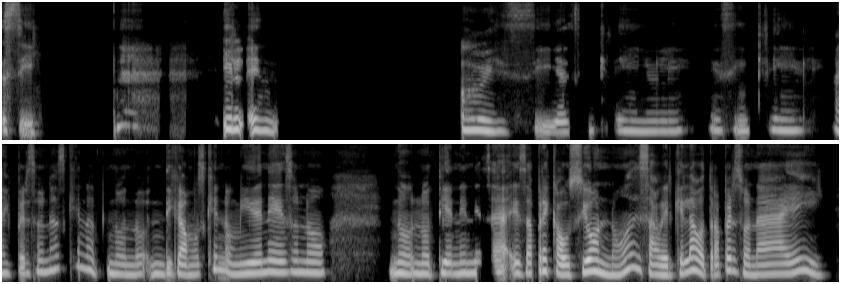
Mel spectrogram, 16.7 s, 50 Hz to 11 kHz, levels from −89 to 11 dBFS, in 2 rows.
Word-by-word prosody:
sí. - - -5 1.8
Y 250 - +5
el - - +1
en 215 -2 0 1.9
Oy, 215 -3 +1
sí, 100 - -7
es 195 0 -3 0.2
increíble, 205 0 -8 0.2
es 230 +1 -10
increíble. 220 0 -7
Hay 210 -1 -2
personas 235 +8 -3
que 335 - -12
no 270 -8 -3
no 195 -3 -1
no, 185 +2 -3
digamos 190 -1 0
que 285 - -3
no 250 -6 0
miden 205 +4 +3
eso, 225 0 +2
no, 215 -1 0 0.6
no 210 -2 +2
no 200 -2 +1
tienen 205 +2 +1
esa 115 0 +1
esa 205 +1 0
precaución, 225 -1 +5
¿no? 185 +10 +1
De 300 - -1
saber 185 -8 +2
que 205 - -1
la 255 +4 +5
otra 185 -4 +1
persona: 195 -5 +1
"Hey, 210 -5 -1
210 Hz, 130 wpm, -23 LUFS, 195-225 Hz, 1.9 s, Y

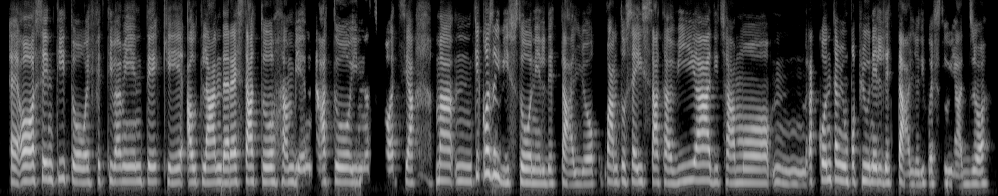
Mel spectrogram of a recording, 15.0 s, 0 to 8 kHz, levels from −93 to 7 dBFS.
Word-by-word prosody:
Eh, 215 -3 +2
ho 230 +1 +7
ho 240 - +7
sentito 245 -3 -1
effettivamente 230 0 -3
che 215 -1 -3
Outlander 215 0 +3
è 220 - +7
stato 225 0 +3
ambientato 220 +1 -1
in 215 0 -4 0.2
Scozia. 210 0 -3 0.3
Ma, 240 -1 +4
mhmm, 230 -1 -4
che 320 +6 -6
cosa 350 -1 +5
hai 315 - +4
visto 210 0 -1
nel 200 -1 -2
dettaglio? 190 -1 -3
Quanto 225 0 0
sei 225 0 -1
stata 215 -2 0
via? 245 +3 +3
Diciamo, 210 -1 -1
mhmm, 195 -4 -8
raccontami 250 +2 +1
un 230 - +1
po' 240 - -3
più 240 0 -2
nel 225 -1 +1
dettaglio 200 -4 0
di 195 - -7
questo 195 0 -8
viaggio. 190 +2 -3
220 Hz, 140 wpm, -23 LUFS, 210-230 Hz, 0.3 s, ho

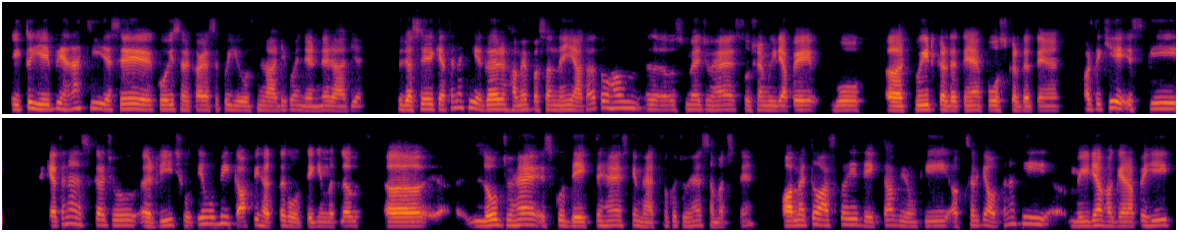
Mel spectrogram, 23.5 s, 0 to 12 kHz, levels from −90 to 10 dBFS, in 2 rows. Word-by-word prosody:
एक 145 - -5
तो 185 - +5
ये 155 -3 +4
भी 175 +4 +2
है 145 - +5
ना 180 - +3
कि 180 -2 -4
जैसे 150 0 +6
कोई 145 0 0
सरकार 140 -1 0
ऐसे 140 +2 -5
कोई 150 -1 -7
योजना 130 0 -6
ला 130 - 0
रही 130 - -8
है, - - -9
कोई 145 0 -9
निर्णय 125 +1 -1
ला 125 -2 0
रही 125 +1 -8
है, - - -9
तो 145 - -15
जैसे 145 +3 +2
कहते 145 - +1
हैं - - -6
ना 205 - -6
कि 195 -2 -2
अगर 150 0 +4
हमें 145 +2 -2
पसंद 140 0 -4
नहीं 140 +2 0
आता, 125 +6 -1
तो 200 +3 -4
हम 190 0 -3
अ, - - -5 0.2
उसमें 145 +1 -4
जो 140 -1 -9
है, 145 +1 +2
सोशल 140 -1 -4
मीडिया 135 0 +3
पे 140 0 +7 0.3
वो 140 +1 -1 0.3
अ, 130 -1 +9
ट्वीट 140 +3 +3
कर 145 - +4
देते 130 0 +1
हैं, 135 +1 +5
पोस्ट 140 0 -3
कर - - 0
देते 125 +1 0
हैं, 125 0 0 0.3
और 155 - -2
देखिए, 155 +6 +2
इसकी 175 +1 -1 0.5
कहते 140 +6 +5
हैं 210 - -5
ना, 200 - -1
इसका 170 -1 -3
जो 155 0 -4
अ, - - +3
रीच 140 +6 -1
होती 130 +5 -6
है, 195 - +1
वो 195 - -3
भी 215 +2 -1
काफ़ी 135 +5 0
हद - - +2
तक - - 0
होती 125 -1 -2
है 125 - +2
कि 130 - -7
मतलब 135 +2 -2 0.3
अ, 130 0 +7 0.6
लोग 160 +3 +4
जो 155 0 -5
हैं, 170 +1 +5
इसको 155 -2 -7
देखते 135 +2 +1
हैं, 150 +1 +1
इसके 155 +1 -7
महत्व 125 0 -5
को 140 - -9
जो 130 0 -10
है 150 - -5
समझते 120 -5 -10
हैं - - -9 0.3
और 145 0 +8
मैं 160 - 0
तो 180 - -3
आजकल 165 +2 -1
ये 175 - 0
देखता 135 +2 -2
भी 145 -2 -10
हूँ 125 -1 -8
कि 140 +2 -4
अक्सर 150 +3 -6
क्या 165 - 0
होता - - -6
है - - -10
ना - - -9
कि 195 -3 -3 0.3
मीडिया 135 +4 +4
वग़ैरह 130 -1 +3
पे 145 - -1
ही 150 +3 0
145 Hz, 270 wpm, -25 LUFS, 135-155 Hz, 0.6 s, अ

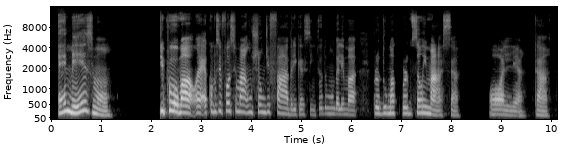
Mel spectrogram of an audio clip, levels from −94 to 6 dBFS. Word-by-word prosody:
É 225 +6 +4
mesmo? 210 - +3 0.9
Tipo 275 +1 +3
uma 225 -2 +7
é - - 0
como 250 +2 -8
se 275 - -7
fosse 275 +3 -5
uma 245 -3 -2
um 230 +2 -8
chão 240 +2 -9
de 235 +1 -8
fábrica 170 -6 -6
assim 155 -1 -21
todo 185 +5 -17
mundo 185 -1 -14
ali 170 -1 -9
uma 155 -2 -5 0.3
produ 195 0 -6
uma 195 0 -4
produção 195 +2 -5
em 210 - -2
massa. 195 -3 -3 0.6
Olha, 145 -6 -5 0.2
tá. - - -8
195 Hz, 150 wpm, -23 LUFS, 165-235 Hz, 0.9 s, uma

